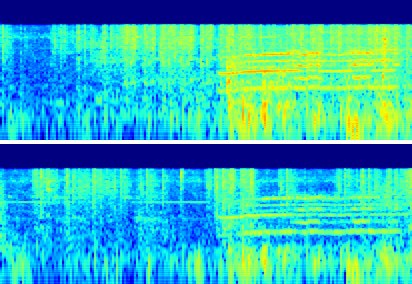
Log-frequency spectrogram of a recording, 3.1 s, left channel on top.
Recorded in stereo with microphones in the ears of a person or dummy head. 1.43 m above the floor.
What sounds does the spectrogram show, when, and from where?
1.6 s a cat meowing: 65° left (ahead or behind), 1.5 m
